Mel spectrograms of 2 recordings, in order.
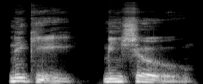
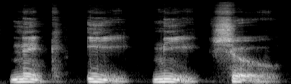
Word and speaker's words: Nicki Micheaux: Her name is pronounced Nicki Micheaux. Nicki Micheaux. Nick E. Me Show.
